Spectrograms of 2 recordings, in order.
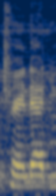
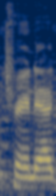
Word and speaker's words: Trinidad: My name is TK Trinidad. You can follow me on all social media at TK Trinidad, just in case you don't want to spell it, T-R-I-N-I-D-A-D, on everything, Instagram, Twitter, all that good stuff.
